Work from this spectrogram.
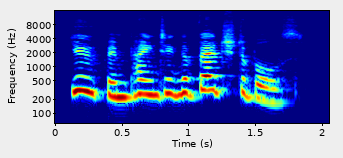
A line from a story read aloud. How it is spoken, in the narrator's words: Ashley called out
